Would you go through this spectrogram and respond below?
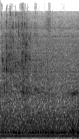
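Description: Freeze-dried food mix poured into a pot of boiling water, giving a continuous bubbling, trickling liquid wash with a low steady hum beneath, no talking.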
